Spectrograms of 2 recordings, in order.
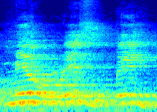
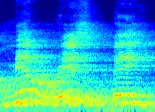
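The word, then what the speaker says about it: من رزق: Iaitu nun mati jumpa ra, hukumnya idgham bila gunnah. Dan tuan-tuan nak bunyikan ke tidak nun mati tadi? Jangan bunyi dia. Okey, one more. Mir rizqi.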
